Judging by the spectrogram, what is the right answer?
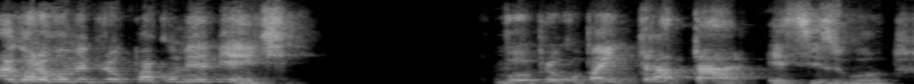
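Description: A man speaks with lively intonation. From São Paulo, Brazil (Itaquera). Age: 40s. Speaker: professor and biologist. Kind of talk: online lecture. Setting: video call.

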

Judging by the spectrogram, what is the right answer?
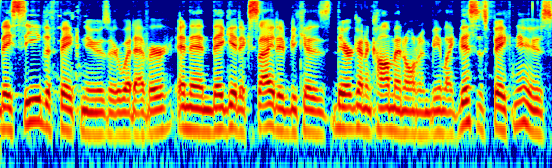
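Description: A plain, everyday voice: a man with an American accent, medium pitch, fairly even intonation and a fairly quick pace. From Ohio, Cambridge. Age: 20s. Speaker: musician. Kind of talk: casual chat. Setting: studio.

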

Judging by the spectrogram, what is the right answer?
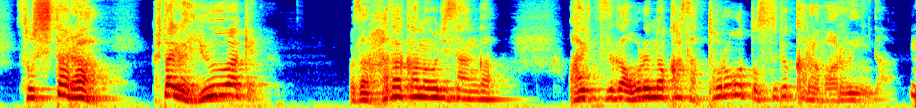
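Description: In an animated tone with audible room echo, the speaker moves at a moderate pace, with ordinary pitch variation and big swings in loudness. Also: man, high pitch for a man. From Japan, Aomori (Hachinohe). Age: 30s. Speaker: comedian. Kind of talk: casual interview chat. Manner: animated storytelling.

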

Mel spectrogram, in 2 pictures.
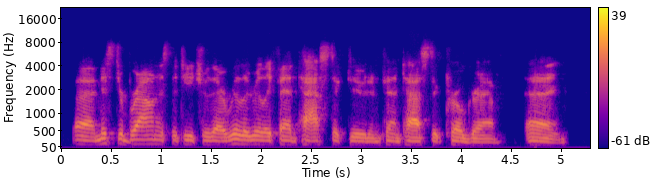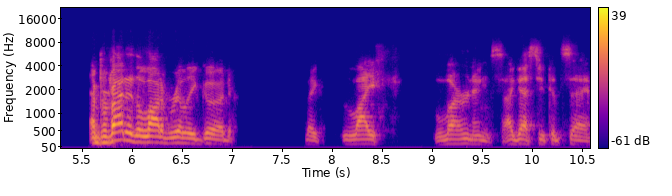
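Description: A man with an American accent has an unremarkable speaking voice of medium pitch, with ordinary pitch variation and a moderate pace. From Texas. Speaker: musician. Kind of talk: casual chat. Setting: remote call with earbuds.

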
